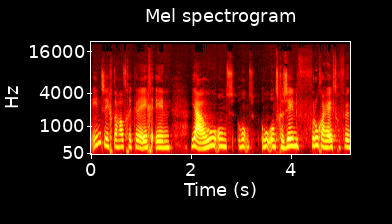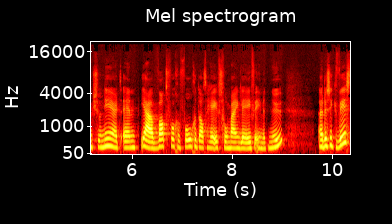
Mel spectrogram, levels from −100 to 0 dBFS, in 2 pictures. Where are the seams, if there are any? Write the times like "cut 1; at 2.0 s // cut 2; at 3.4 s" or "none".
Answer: cut 1; at 6.1 s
